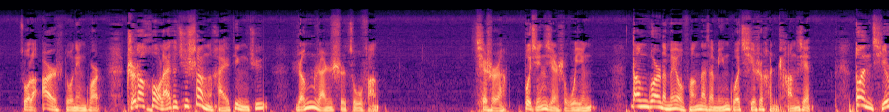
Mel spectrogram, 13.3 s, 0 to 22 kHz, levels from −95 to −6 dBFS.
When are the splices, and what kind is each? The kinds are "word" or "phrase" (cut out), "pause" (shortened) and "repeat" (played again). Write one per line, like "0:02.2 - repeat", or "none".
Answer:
none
